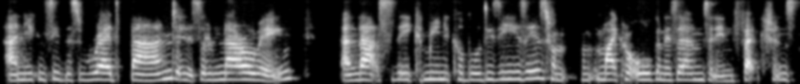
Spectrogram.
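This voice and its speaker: A woman's voice: a little high, little pitch movement, normal speed, a little mellow, low-quality recording. A woman from Nepal, giving an academic conference presentation over a video call, hesitant with many fillers and restarts.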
